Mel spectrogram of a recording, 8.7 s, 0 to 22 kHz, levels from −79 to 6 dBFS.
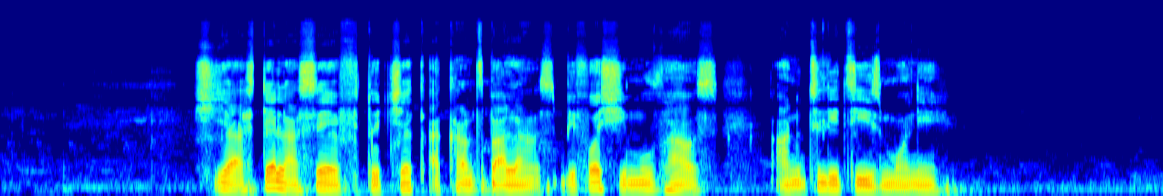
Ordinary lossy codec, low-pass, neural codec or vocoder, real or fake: none; 14.4 kHz; none; real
